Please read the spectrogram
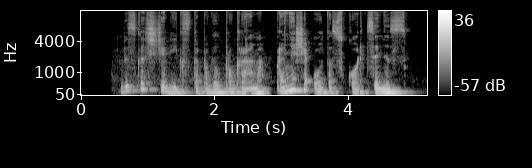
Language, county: Lithuanian, Klaipėda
